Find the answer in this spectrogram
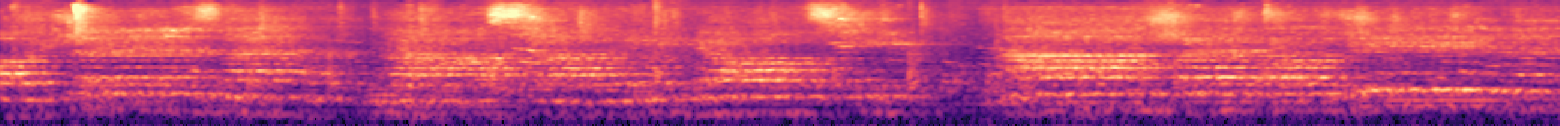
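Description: Many voices singing a hymn together in long, held phrases, with short breaks between phrases.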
